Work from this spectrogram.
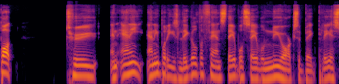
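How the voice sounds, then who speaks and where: In an Irish accent, a man speaks at a moderate pace with ordinary pitch variation and a dark, mellow tone, the sound dry and close with no echo, on a very clean recording with a silent background. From Ireland. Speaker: true crime commentator. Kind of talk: livestream commentary reading news article. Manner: casual, conversational.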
